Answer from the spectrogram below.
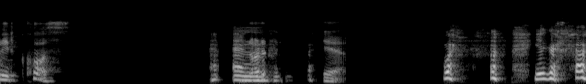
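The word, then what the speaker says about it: kos: So if you put like a K-O-S-S, just like saying kiss, but it's K-O-S-S.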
